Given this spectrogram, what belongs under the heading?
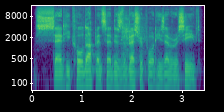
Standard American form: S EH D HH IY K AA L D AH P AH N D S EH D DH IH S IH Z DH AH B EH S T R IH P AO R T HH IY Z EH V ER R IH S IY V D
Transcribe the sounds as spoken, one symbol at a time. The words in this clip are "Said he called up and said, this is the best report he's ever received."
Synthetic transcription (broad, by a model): S EH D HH IY K AA L D AH P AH N S EH D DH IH IH Z DH AH B EH S T R IH P AO R T HH IY Z EH V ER R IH S IY V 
